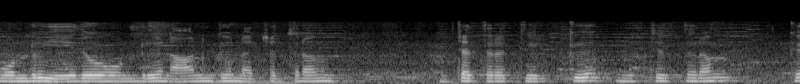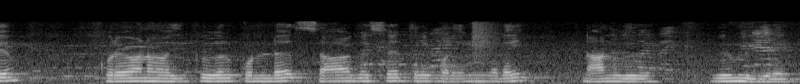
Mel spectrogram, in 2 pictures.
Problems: background sounds at intervals, background conversations at intervals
